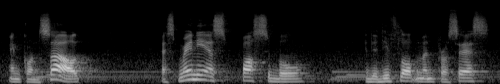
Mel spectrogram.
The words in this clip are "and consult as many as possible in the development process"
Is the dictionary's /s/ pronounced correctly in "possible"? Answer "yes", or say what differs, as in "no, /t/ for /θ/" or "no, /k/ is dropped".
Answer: yes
